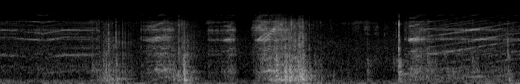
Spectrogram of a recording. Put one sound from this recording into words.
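Rubber tyres grind and scrape against rock.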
